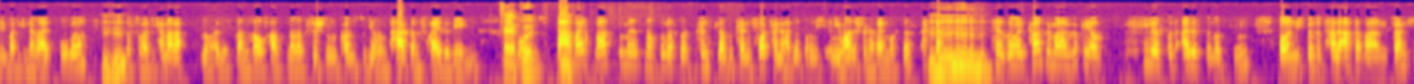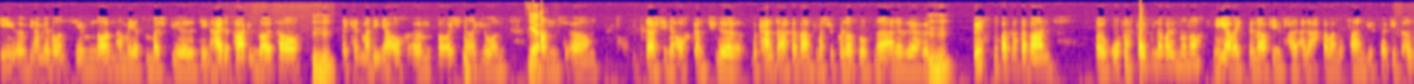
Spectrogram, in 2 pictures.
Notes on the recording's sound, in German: Der sympathische Sänger stand uns außerdem für ein interessantes Telefoninterview zur Verfügung.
